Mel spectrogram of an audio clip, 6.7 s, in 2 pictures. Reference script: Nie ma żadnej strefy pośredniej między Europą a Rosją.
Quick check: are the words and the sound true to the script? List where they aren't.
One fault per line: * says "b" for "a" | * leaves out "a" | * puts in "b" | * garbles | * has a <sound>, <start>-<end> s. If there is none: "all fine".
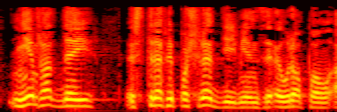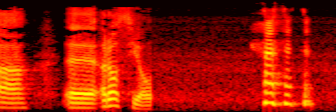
* leaves out "ma"
* has a laugh, 5.9-6.5 s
